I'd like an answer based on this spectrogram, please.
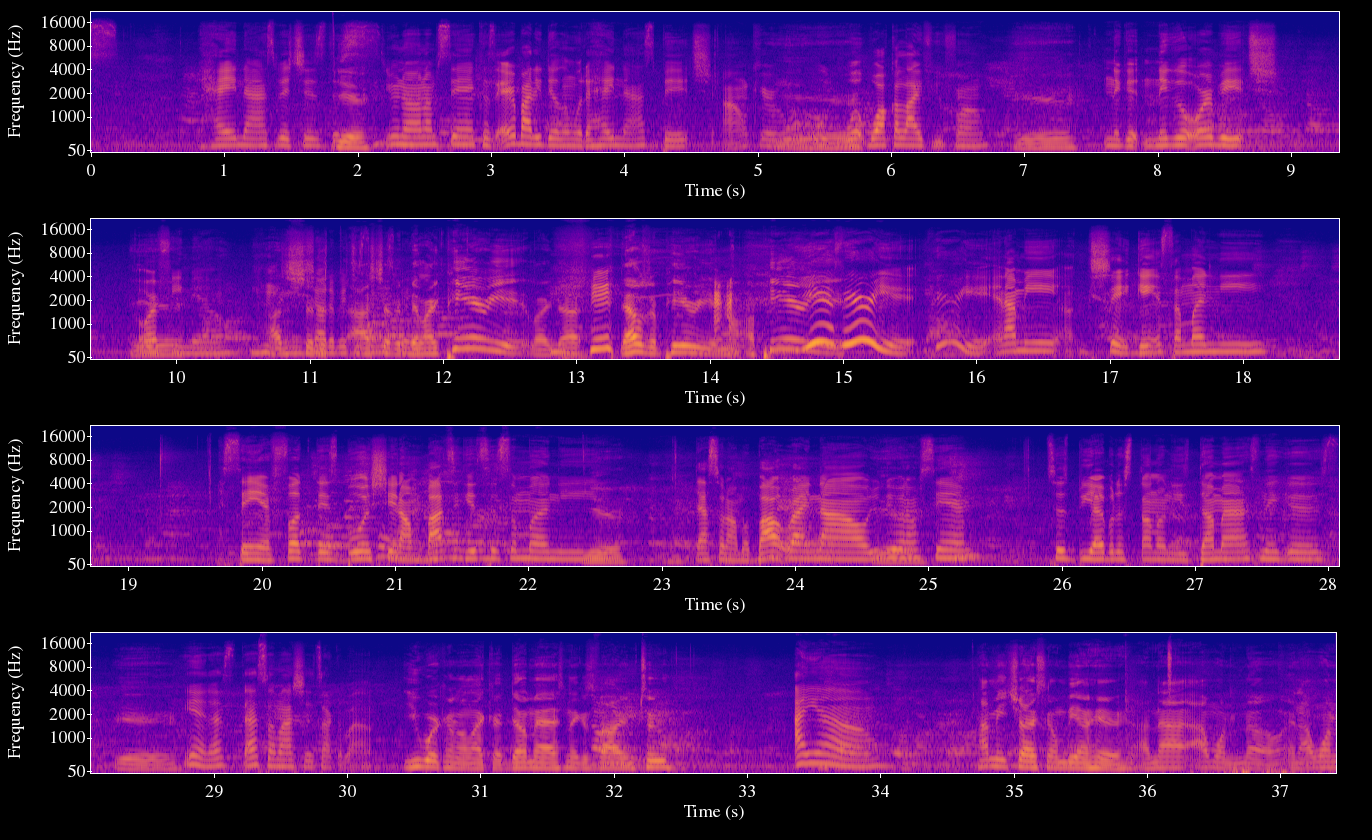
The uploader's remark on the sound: We did a live taping. Comedy special "No Funny Business".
